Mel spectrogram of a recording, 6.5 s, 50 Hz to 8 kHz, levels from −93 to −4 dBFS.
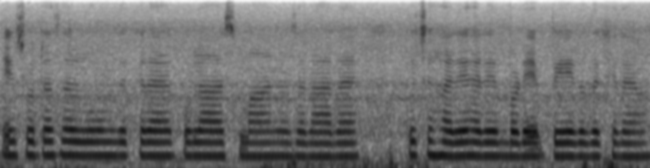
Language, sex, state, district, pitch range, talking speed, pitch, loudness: Hindi, female, Chhattisgarh, Balrampur, 195-200 Hz, 185 wpm, 195 Hz, -14 LUFS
